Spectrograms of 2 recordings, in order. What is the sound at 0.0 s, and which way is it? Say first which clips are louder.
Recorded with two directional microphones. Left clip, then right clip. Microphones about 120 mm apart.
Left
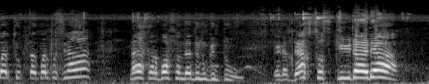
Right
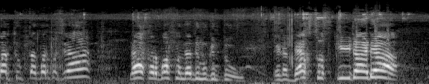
Speech: left 2 dB; 65° left (ahead or behind).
